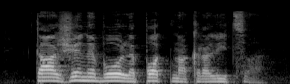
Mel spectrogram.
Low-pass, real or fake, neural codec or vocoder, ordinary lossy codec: 19.8 kHz; real; none; AAC, 32 kbps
